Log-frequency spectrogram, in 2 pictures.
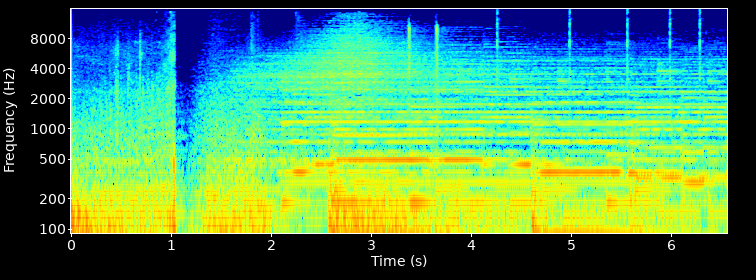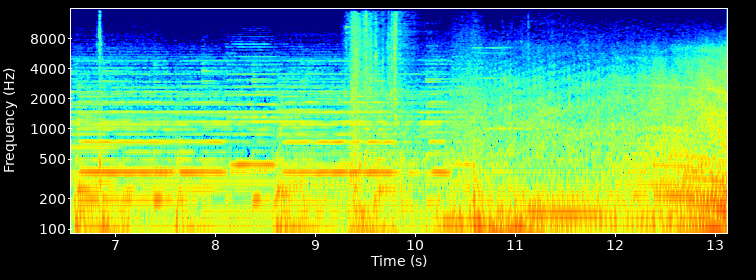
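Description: Helicopter in the Far Cry 5 video game, a steady rotor and engine drone with a sustained tonal whine that holds across the whole stretch, fairly loud and close with no talking.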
